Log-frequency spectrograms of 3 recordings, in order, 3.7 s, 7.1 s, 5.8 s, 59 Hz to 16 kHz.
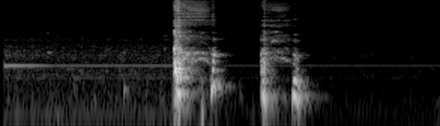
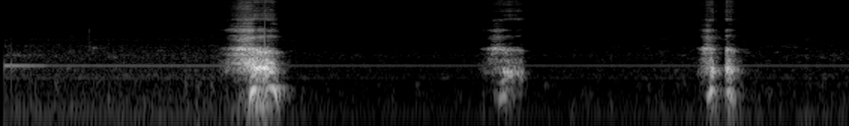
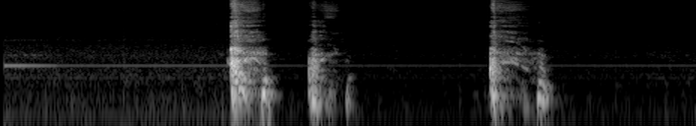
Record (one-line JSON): {"cough_length": "3.7 s", "cough_amplitude": 32768, "cough_signal_mean_std_ratio": 0.23, "exhalation_length": "7.1 s", "exhalation_amplitude": 32768, "exhalation_signal_mean_std_ratio": 0.23, "three_cough_length": "5.8 s", "three_cough_amplitude": 32768, "three_cough_signal_mean_std_ratio": 0.23, "survey_phase": "beta (2021-08-13 to 2022-03-07)", "age": "45-64", "gender": "Female", "wearing_mask": "No", "symptom_cough_any": true, "symptom_runny_or_blocked_nose": true, "symptom_shortness_of_breath": true, "symptom_sore_throat": true, "symptom_fatigue": true, "symptom_headache": true, "smoker_status": "Never smoked", "respiratory_condition_asthma": false, "respiratory_condition_other": false, "recruitment_source": "Test and Trace", "submission_delay": "1 day", "covid_test_result": "Positive", "covid_test_method": "RT-qPCR", "covid_ct_value": 26.2, "covid_ct_gene": "N gene"}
